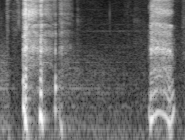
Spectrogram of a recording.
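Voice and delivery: rire aigu et soufflé; éclat de rire sans voix. Real, not acted. Fou rire après la vanne ratée. (rire soufflé aigu)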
